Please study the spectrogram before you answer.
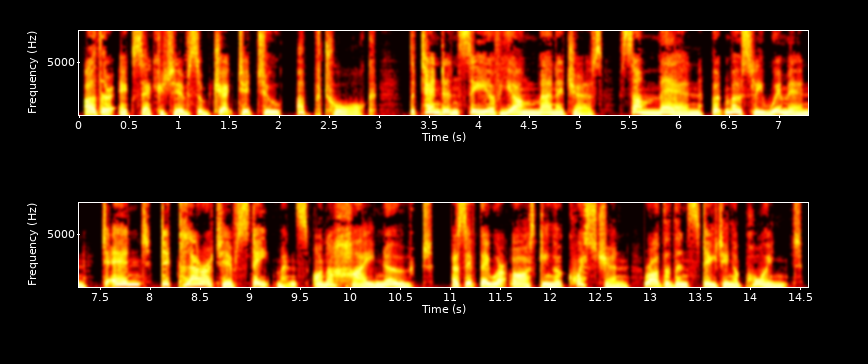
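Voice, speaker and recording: A woman reading a nonfiction audiobook aloud in a measured, articulate scripted narration. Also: mid-range voice, lively intonation, no echo.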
